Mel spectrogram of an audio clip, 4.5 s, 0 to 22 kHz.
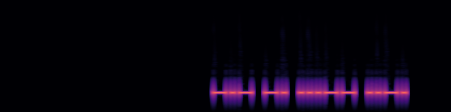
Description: Morse code, heard as a keyed tone, about 28 wpm, 700 Hz. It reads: KN3F
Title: USA Call Signs - 4 Characters - 28wpm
